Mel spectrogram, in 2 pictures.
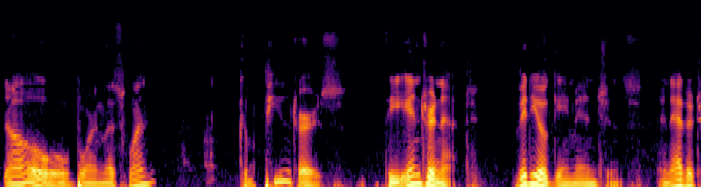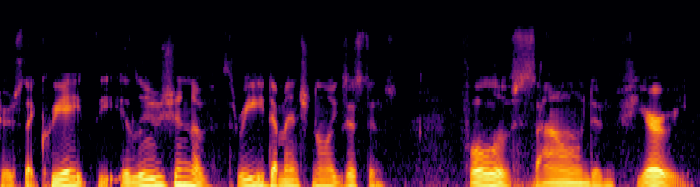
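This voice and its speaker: Man playing a low, theatrical, grandiose spirit companion. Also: big pitch swings, slow, vocal fry, dark tone, no echo, full character voice. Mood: declamatory. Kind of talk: scripted audio drama dialogue.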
